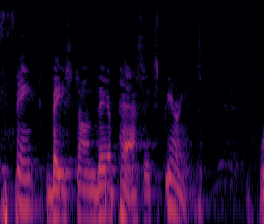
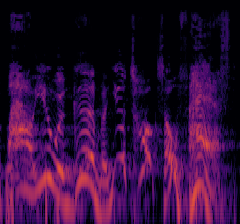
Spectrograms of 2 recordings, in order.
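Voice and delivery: high-pitched, louder lady's exclamation; imitated gushing lady; 12 semitones higher, 4 dB louder than usual. Lady coming up to the minister afterwards, imitated high gushing. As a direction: mimic an amazed admirer, pitched way up, stretching the end.

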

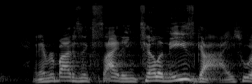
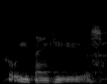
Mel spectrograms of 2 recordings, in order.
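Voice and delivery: skeptical scoff; 9 semitones lower, 8 dB quieter than usual. Retold or imitated. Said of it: "he'd be like".

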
